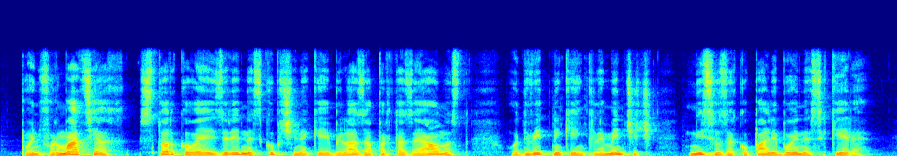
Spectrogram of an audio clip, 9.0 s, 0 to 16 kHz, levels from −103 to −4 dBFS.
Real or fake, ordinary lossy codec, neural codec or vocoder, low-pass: real; none; none; 10.8 kHz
